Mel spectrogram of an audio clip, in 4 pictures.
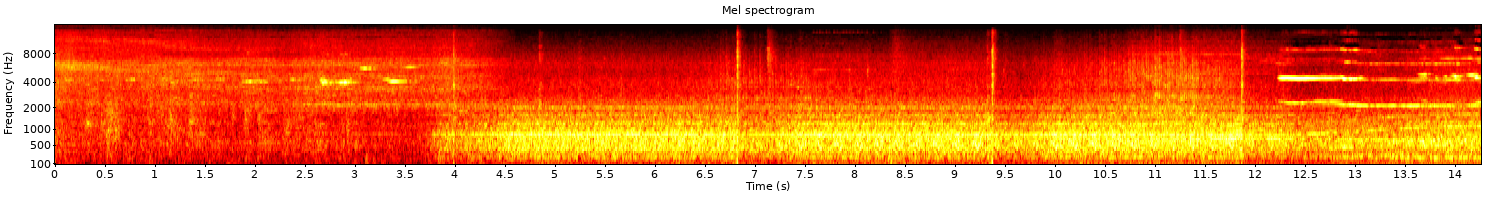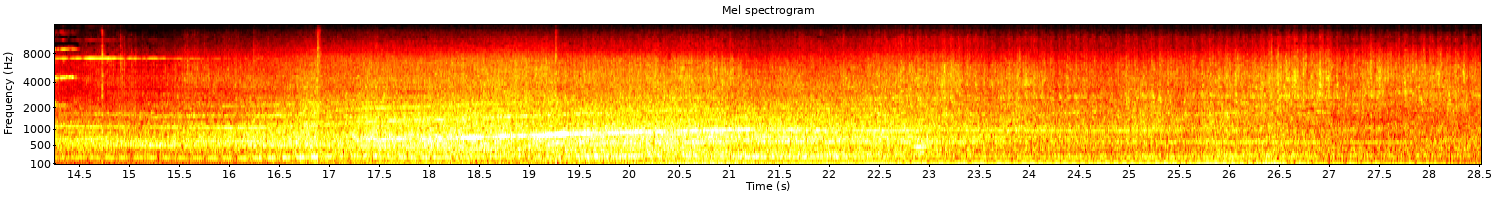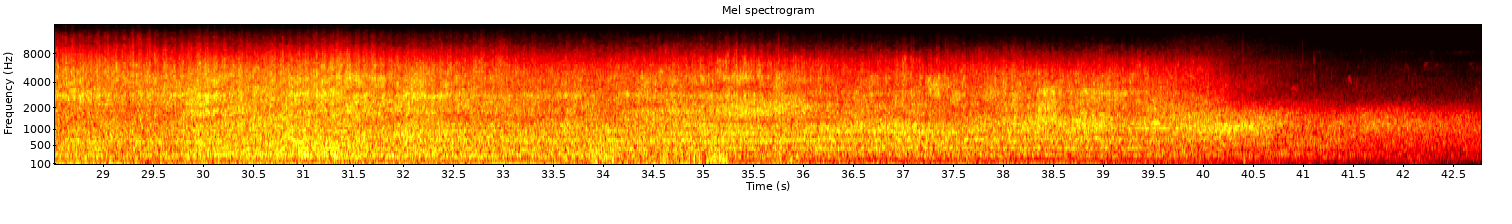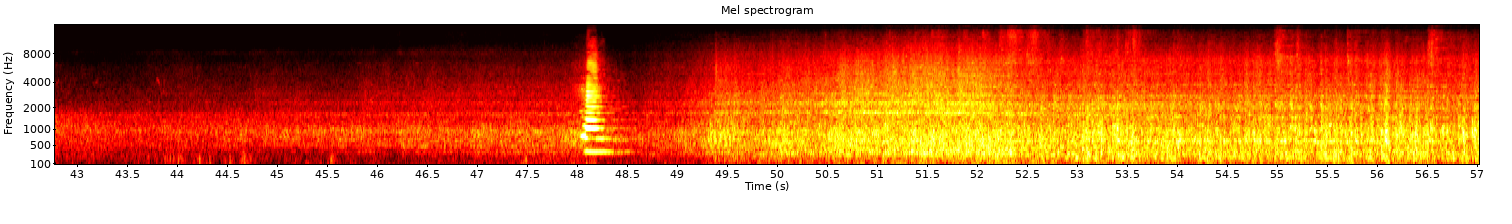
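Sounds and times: diesel locomotive engine whining: 0:00.0 - 0:40.7, 0:44.3 - 0:57.0
train running: 0:00.0 - 0:41.9, 0:43.9 - 0:57.0
brief high tone: 0:12.2 - 0:15.3.

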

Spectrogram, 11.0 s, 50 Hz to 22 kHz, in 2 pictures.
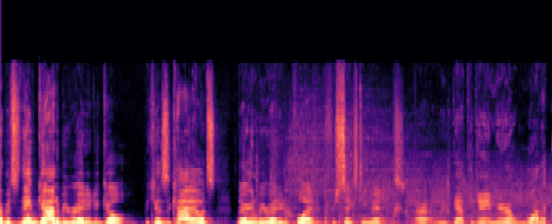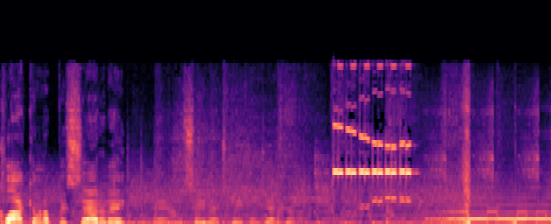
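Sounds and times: high chiming tones: 0:08.9 - 0:09.7.

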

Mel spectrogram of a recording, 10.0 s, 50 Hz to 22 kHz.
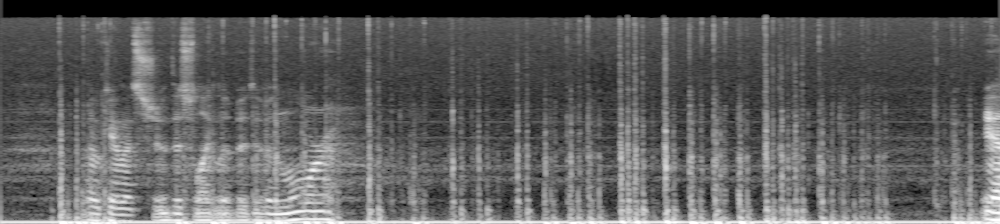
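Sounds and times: computer keyboard typing: 0:00.6 - 0:01.2, 0:01.9 - 0:10.0.

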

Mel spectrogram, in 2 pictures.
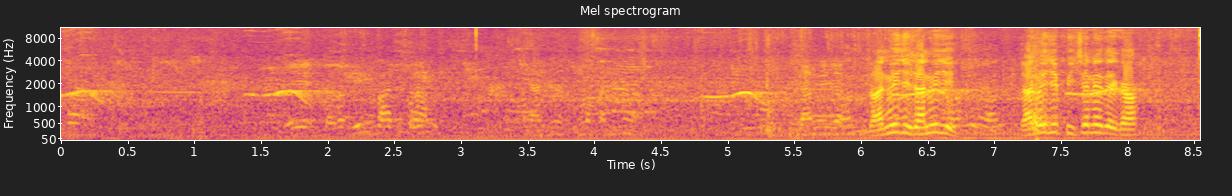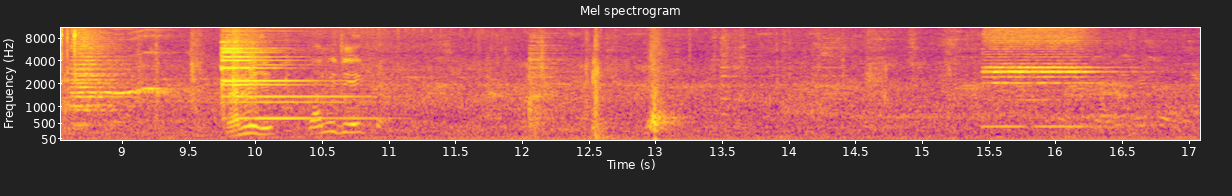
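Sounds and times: car horn honking: 0:08.6 - 0:09.1, 0:15.4 - 0:16.6.

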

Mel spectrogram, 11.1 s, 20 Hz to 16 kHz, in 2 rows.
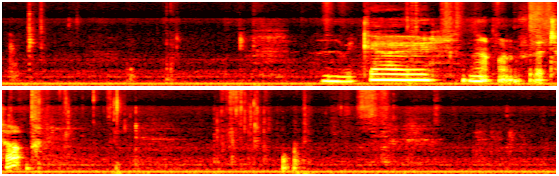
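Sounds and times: low steady hum: 0:00.0 - 0:11.0
paper rustling and tapping: 0:07.6 - 0:08.7.

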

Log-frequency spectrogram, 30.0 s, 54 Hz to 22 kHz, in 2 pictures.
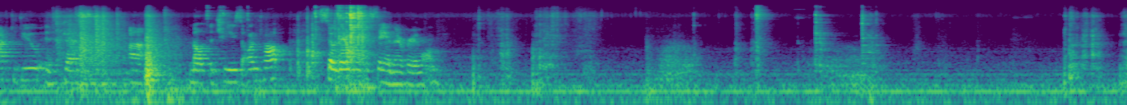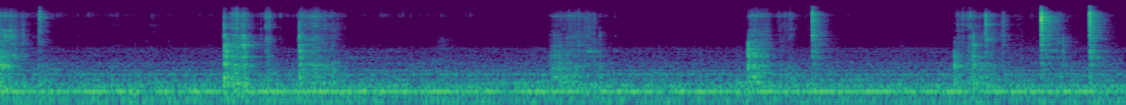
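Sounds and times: steady low hum: 0:00.0 - 0:30.0
metal utensil scraping in skillet: 0:06.3 - 0:08.0, 0:14.2 - 0:15.7, 0:18.0 - 0:19.6, 0:22.3 - 0:23.2, 0:25.0 - 0:26.1, 0:27.7 - 0:29.8.

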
